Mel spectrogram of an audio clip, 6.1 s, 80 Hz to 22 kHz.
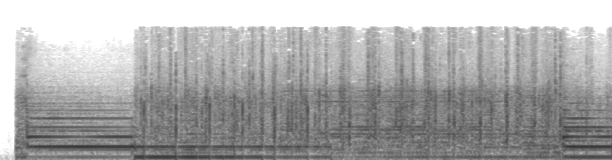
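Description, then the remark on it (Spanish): Sustained, resonant bell tones of the Cathedral of Havana, Cuba ring out while a dense wave of applause from a large crowd of Cubans swells over them in a last farewell to Cardinal Jaime Ortega y Alamino, then the bells emerge more clearly again at the end. “Con el sonar de las campanas de la Catedral de La Habana y un cerrado aplauso, los cubanos le dieron el último adiós al cardenal Jaime Ortega y Alamino, que falleció a los 82 años el pasado viernes 26.”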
